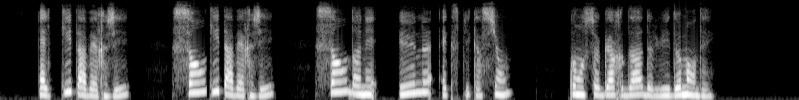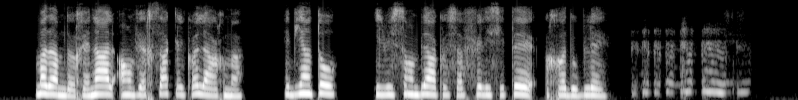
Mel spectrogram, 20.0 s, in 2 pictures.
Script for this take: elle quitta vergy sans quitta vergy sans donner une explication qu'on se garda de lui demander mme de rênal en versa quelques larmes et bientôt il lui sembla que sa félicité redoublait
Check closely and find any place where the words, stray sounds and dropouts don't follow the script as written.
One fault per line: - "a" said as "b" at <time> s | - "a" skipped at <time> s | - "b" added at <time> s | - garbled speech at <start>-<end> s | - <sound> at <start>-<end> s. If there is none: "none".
- throat clearing at 17.9-19.4 s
